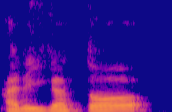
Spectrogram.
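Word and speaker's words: ありがとう: Cuando agradecemos, tenemos el arigato. Arigato. Con la O larga, ahora ya sabemos que esta es una O larga.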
